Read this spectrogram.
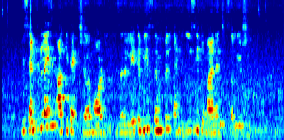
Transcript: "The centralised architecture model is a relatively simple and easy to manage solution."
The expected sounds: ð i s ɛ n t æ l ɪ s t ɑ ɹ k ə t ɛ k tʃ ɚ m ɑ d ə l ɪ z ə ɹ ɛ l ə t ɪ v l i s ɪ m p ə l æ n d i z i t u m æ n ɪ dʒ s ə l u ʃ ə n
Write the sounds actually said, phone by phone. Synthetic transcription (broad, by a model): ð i s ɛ n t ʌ l ɪ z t ɑ ɹ k ə t ɛ k tʃ ɚ m ɑ d ə l ɪ z ə ɹ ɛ l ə t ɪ b l i s ɪ m p ə l æ n d i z i t u m æ n ɪ dʒ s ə l u ʃ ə n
